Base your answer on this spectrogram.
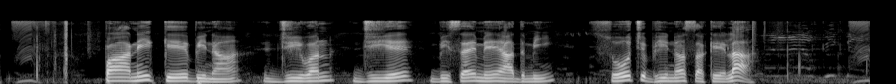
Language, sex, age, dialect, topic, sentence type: Bhojpuri, male, 25-30, Western, agriculture, statement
